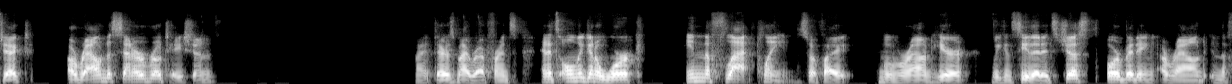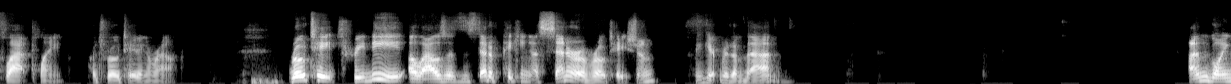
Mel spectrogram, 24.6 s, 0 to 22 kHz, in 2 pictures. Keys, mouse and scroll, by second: 2.5 click, 5.2 click, 10.3 right click, 15.1 middle click, 16.2 Escape, 16.7 middle click, 18.3 right click, 19.8 Delete, 23.3 click.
